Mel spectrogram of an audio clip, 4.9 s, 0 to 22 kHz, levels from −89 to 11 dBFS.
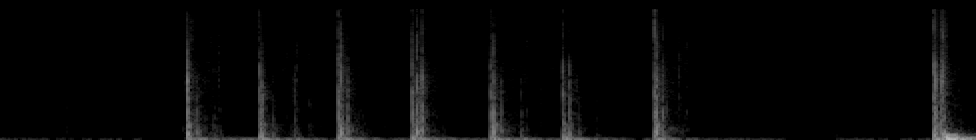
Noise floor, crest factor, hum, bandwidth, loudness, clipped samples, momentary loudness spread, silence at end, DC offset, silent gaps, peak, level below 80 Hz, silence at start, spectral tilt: -80 dBFS; 24 dB; none; 16 kHz; -46 LUFS; under 0.1%; 7 LU; 0 s; under 0.1%; 3.93-4.02 s; -14 dBFS; -40 dBFS; 0.95 s; -6 dB/octave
